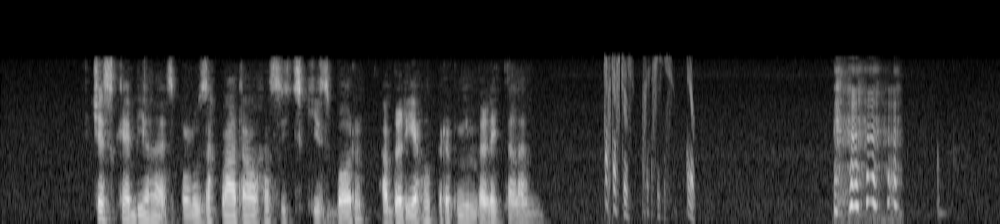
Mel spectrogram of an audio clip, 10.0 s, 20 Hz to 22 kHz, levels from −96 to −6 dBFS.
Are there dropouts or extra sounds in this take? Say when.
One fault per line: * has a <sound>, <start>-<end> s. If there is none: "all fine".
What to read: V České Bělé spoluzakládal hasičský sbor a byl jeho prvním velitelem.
* has a chirp, 6.0-7.0 s
* has a laugh, 8.3-9.0 s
